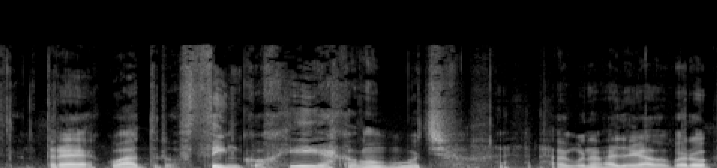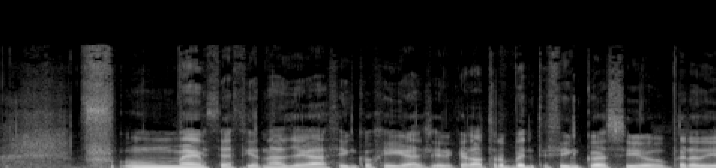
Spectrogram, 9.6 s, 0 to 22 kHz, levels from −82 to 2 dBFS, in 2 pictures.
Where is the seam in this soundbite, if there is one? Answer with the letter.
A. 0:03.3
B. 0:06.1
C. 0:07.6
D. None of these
B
